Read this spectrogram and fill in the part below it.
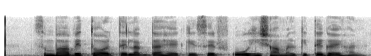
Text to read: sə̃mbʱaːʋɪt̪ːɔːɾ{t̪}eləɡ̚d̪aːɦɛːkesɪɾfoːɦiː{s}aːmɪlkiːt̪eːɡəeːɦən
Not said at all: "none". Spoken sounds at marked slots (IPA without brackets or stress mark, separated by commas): t̪, ʃ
